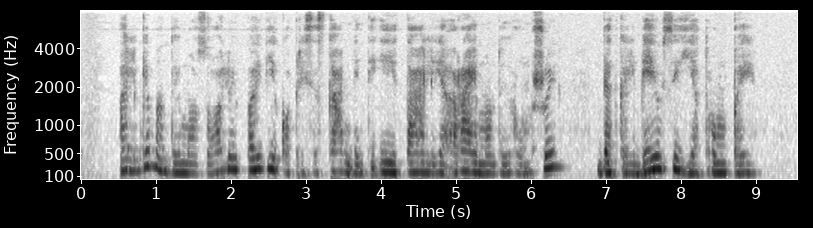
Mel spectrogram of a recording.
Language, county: Lithuanian, Klaipėda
